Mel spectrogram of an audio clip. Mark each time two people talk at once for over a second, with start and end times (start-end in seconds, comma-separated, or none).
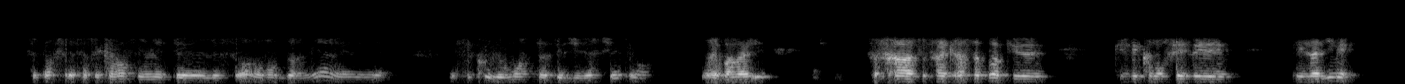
none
